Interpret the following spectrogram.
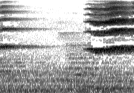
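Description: Chalk squeaking on a blackboard as lines are drawn: a short high-pitched squeal at the start, then a longer, louder one from a little past halfway.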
